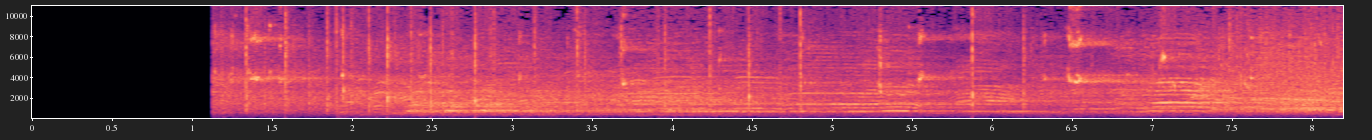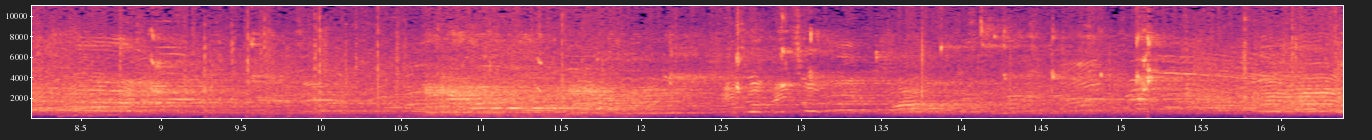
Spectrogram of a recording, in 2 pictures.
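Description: Basketball game in a large gym: a ball bouncing on the hardwood court amid a hubbub of voices, echoing in the hall. The sound starts about a second in.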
